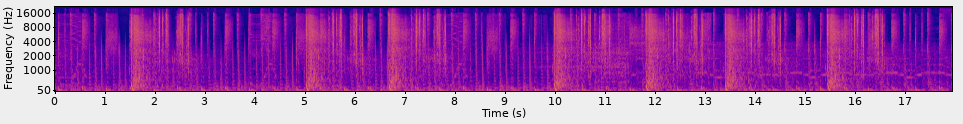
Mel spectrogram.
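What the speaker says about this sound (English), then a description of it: "For this fight, I relied almost entirely on the hunting rifle, sniping the bandit rushers and assault team from afar." Hunting rifle shots in a bandit camp fight in the video game Surroundead ring out as sharp, separate reports spaced a second or two apart. They are fairly faint and heard over a quiet background.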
